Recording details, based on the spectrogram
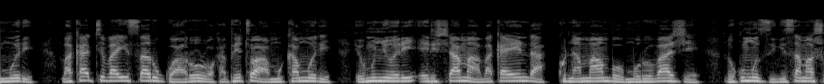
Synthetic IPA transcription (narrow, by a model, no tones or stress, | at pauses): uɾi | ʋakatiʋaisaɾuɡʱwaɾo̞rwakape̞twamukamuɾi | jo̞muɲo̞ɾiʔe̞ɾiʃamaʋakae̞ndakunamambo̞muɾuʋaʒe̞ | ndo̞kumuziʋisamaʃo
